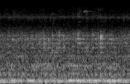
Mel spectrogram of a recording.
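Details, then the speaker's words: Used standard (unmodified) Suzuki Katana inspected before purchase, engine running during oil-filler check: steady, even idle with a smooth low rumble, no knocks or misses; engine vibration is calm and stable, judged healthy. "an-teman juga bisa lihat dari getaran mesin ya dia stabil dia tenang tidak naik turun untuk kondisi mesinnya ya"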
